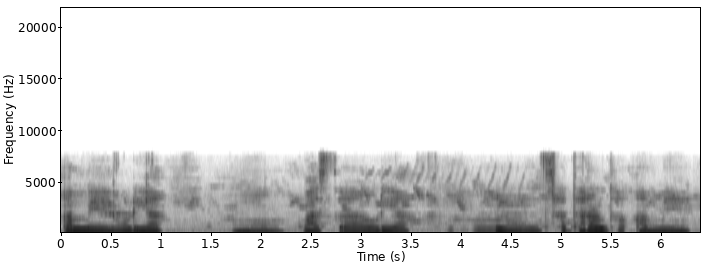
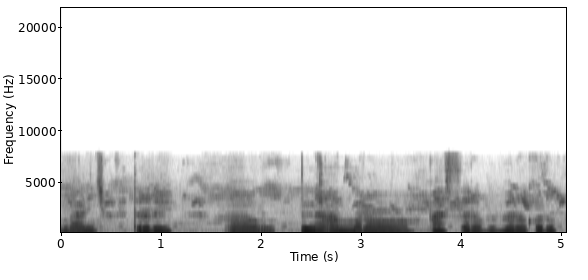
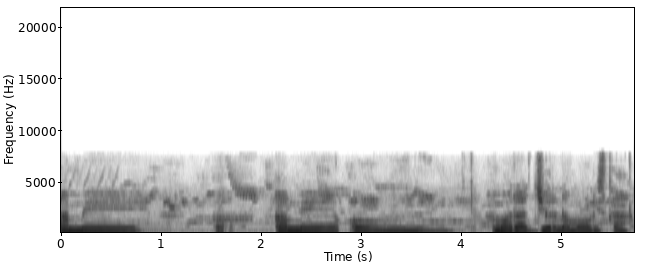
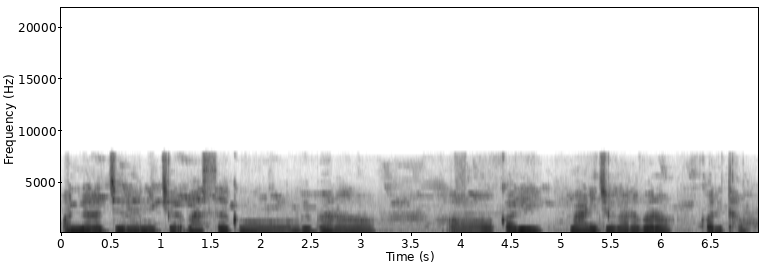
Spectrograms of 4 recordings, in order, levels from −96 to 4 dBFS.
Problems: constant background noise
